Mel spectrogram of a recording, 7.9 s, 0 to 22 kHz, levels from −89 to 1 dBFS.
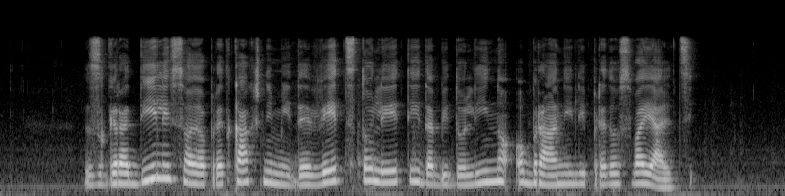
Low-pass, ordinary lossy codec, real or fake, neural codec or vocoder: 10.8 kHz; none; real; none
